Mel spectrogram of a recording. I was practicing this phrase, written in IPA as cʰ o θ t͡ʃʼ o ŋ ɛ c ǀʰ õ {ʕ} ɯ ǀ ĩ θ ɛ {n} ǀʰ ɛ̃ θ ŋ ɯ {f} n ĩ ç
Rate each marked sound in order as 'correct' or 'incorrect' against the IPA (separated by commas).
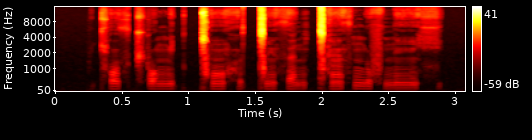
incorrect, correct, correct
